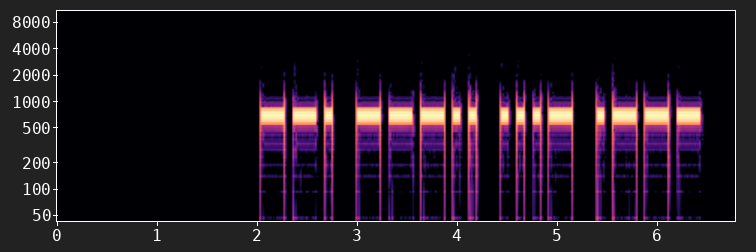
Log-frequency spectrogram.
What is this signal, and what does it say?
Morse code, heard as a keyed tone, about 15 wpm, 700 Hz. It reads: G8VJ
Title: DXCC-100 Call Signs - 4 Characters - Repeated 3x - 15wpm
